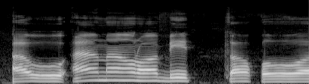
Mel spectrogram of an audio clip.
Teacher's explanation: او واولین ہے، تھوڑا نرمی کے ساتھ کھینچ کر ادا کریں گے، اور زبر کی وجہ سے پر پڑھا جائے گا، باقی کسی بھی حرکت والے حرف کو کھینچنا نہیں۔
